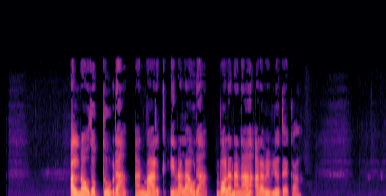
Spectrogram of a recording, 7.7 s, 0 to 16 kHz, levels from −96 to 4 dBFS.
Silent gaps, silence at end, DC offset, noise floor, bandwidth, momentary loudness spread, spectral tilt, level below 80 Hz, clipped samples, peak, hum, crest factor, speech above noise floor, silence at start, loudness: none; 1.7 s; under 0.1%; -70 dBFS; 11.5 kHz; 10 LU; -6 dB/octave; -76 dBFS; under 0.1%; 0 dBFS; none; 24 dB; 48 dB; 1.4 s; -22 LUFS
